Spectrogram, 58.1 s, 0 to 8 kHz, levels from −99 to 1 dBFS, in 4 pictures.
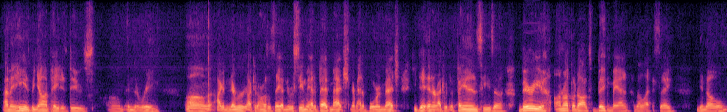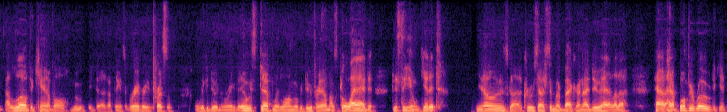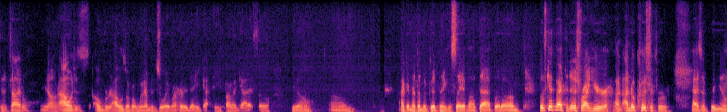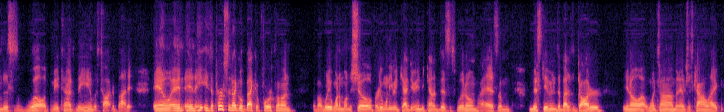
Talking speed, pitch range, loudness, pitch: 240 wpm, 100-120 Hz, -20 LUFS, 110 Hz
